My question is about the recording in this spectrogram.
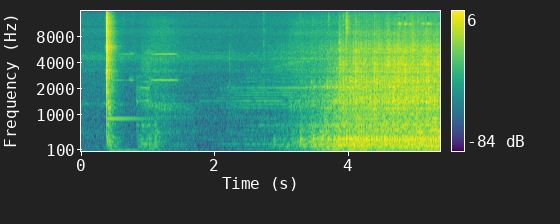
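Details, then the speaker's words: Drill press run through an inverter on a parallel battery bank at about 14.1 V, one battery bulged: switch clack, a short beep, then the motor hum builds slowly over two seconds. The inverter overloads as the motor struggles to start. "turns on. It did struggle a little bit. You can hear the inverter beeped. Um, but it did did turn it on."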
